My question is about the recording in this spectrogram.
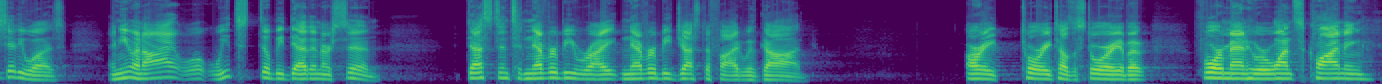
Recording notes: A sermon on Easter Sunday at FBC Church in Cobourg,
